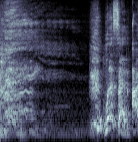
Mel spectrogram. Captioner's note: laughing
